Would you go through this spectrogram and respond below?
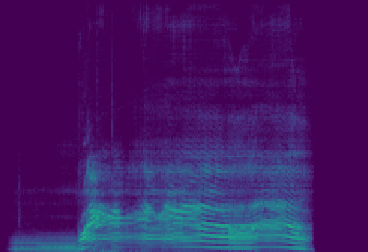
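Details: Angry Siamese cat: a short low steady growl, then a loud, long, strained harmonic scream that wavers slightly in pitch for over two seconds before cutting off abruptly.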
